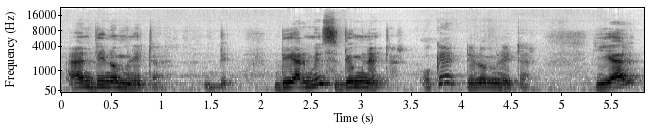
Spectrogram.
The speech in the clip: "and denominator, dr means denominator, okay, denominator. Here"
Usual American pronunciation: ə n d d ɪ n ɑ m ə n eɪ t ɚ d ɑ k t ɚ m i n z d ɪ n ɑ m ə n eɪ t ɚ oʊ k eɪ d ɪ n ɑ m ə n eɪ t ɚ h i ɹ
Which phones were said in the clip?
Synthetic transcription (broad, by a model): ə n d d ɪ n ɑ m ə n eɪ t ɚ d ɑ t m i n s d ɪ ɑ m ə n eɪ t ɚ oʊ k eɪ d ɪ n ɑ m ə n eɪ t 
